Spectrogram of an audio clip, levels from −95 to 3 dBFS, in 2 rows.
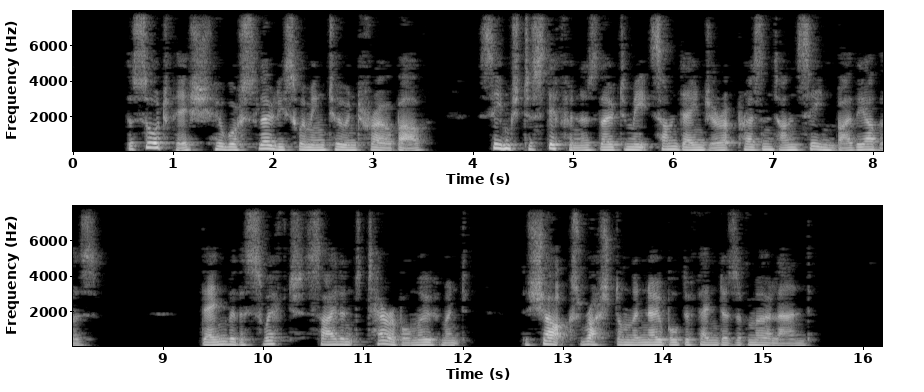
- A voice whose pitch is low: No, medium, 145 Hz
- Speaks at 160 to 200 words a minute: No, average, 150 wpm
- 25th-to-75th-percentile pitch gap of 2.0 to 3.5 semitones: Yes, average, 2.7 semitones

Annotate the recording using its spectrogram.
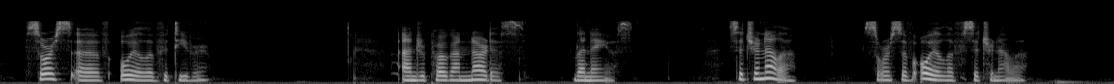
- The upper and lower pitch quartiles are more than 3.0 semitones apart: No, narrow, 2.6 semitones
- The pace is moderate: No, slow, 75 wpm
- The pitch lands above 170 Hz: Yes, high, 190 Hz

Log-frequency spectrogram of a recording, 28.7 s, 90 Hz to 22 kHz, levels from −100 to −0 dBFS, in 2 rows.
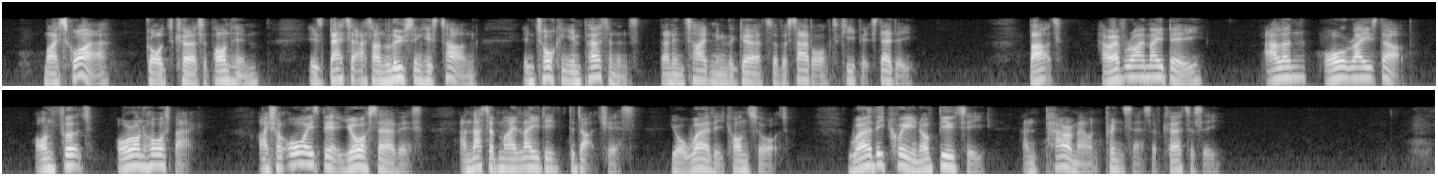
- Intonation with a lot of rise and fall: Yes, wide, 5.9 semitones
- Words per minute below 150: Yes, average, 140 wpm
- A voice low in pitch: Yes, low, 120 Hz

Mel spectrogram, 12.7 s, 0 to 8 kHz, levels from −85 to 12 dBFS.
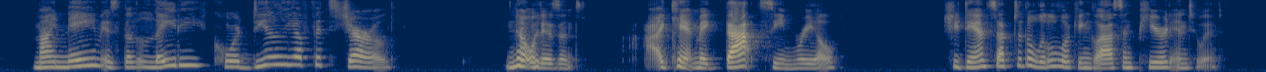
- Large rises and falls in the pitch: No, average, 4.9 semitones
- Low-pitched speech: No, high, 225 Hz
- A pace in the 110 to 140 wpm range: Yes, slow, 135 wpm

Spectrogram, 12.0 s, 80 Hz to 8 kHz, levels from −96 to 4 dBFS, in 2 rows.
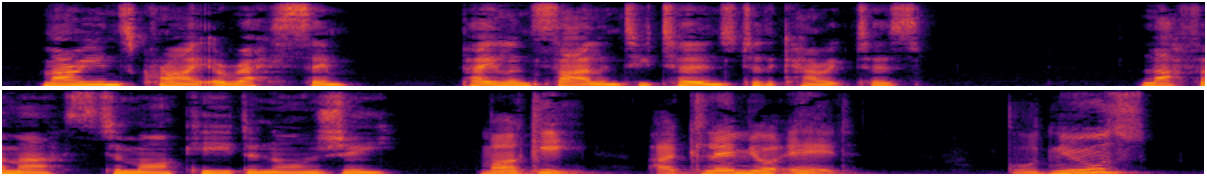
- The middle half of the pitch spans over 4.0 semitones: Yes, average, 4.8 semitones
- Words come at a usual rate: No, slow, 120 wpm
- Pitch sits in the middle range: Yes, medium, 170 Hz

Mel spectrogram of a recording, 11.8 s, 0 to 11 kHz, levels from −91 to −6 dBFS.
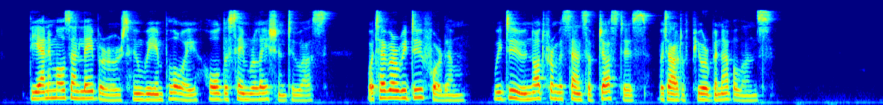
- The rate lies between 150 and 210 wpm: Yes, average, 160 wpm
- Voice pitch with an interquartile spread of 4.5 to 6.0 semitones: No, average, 4.0 semitones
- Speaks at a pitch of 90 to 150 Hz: No, high, 190 Hz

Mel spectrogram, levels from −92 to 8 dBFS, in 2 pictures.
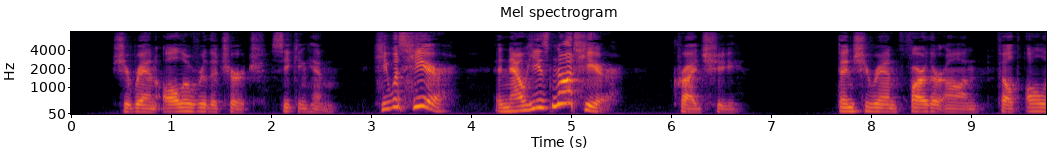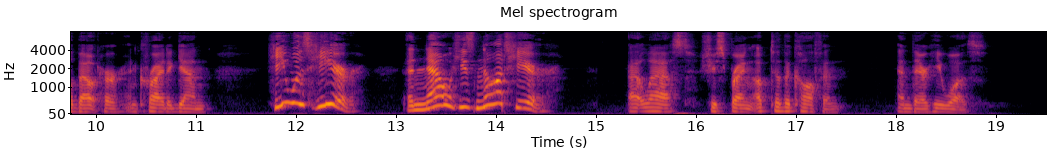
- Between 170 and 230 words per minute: Yes, average, 175 wpm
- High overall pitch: No, low, 130 Hz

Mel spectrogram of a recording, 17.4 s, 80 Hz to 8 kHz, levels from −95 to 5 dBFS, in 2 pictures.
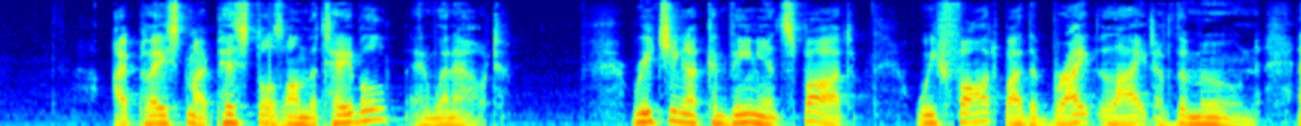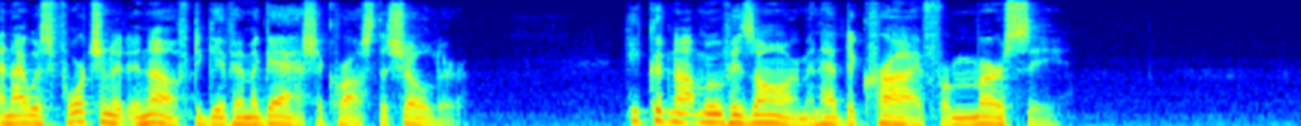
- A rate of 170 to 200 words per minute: Yes, average, 175 wpm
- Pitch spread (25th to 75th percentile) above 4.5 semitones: No, average, 4.0 semitones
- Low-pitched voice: Yes, low, 125 Hz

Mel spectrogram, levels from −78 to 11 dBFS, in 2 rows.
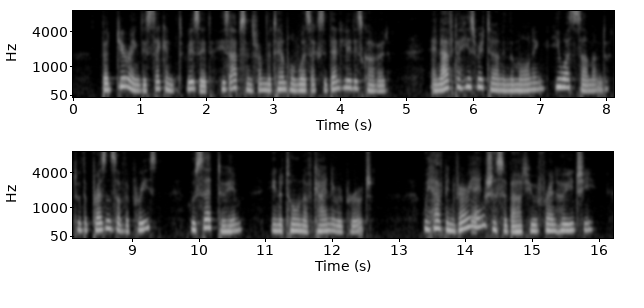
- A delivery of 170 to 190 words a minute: Yes, average, 180 wpm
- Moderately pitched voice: Yes, medium, 180 Hz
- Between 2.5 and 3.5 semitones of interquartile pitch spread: No, average, 4.2 semitones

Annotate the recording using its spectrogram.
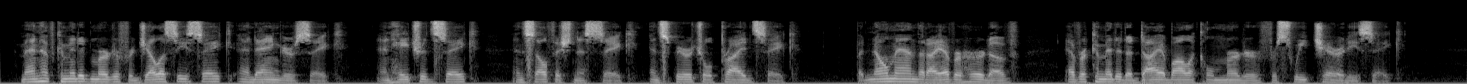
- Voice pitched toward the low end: Yes, low, 110 Hz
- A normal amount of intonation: Yes, average, 3.5 semitones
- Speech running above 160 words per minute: No, average, 150 wpm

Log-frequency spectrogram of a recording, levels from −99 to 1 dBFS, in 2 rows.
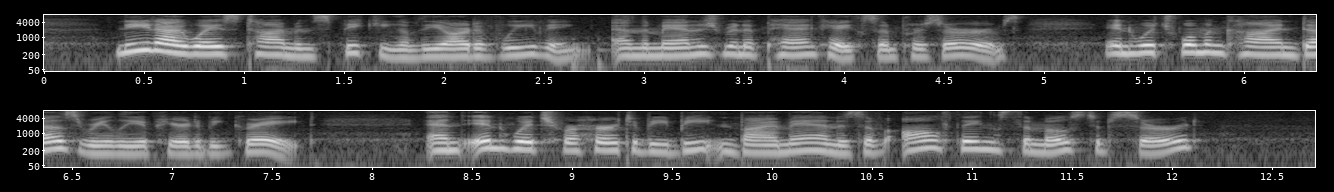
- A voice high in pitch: Yes, high, 205 Hz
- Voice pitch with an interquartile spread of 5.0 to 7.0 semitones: No, average, 4.4 semitones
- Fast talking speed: Yes, fast, 210 wpm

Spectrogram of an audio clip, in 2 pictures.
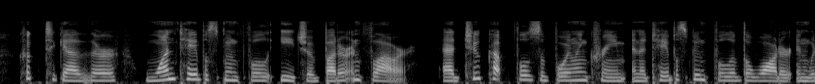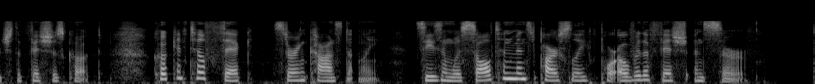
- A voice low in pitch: No, medium, 180 Hz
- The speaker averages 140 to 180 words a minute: Yes, average, 165 wpm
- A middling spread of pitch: Yes, average, 3.6 semitones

